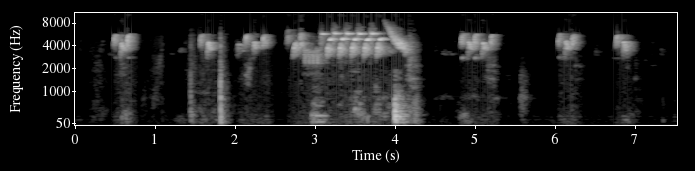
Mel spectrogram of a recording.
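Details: Song of a European goldfinch: clipped high chirps lead into a dense, rapid twittering trill that ends in a downward slur, followed by more evenly spaced chirps, with a few sharp clicks.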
